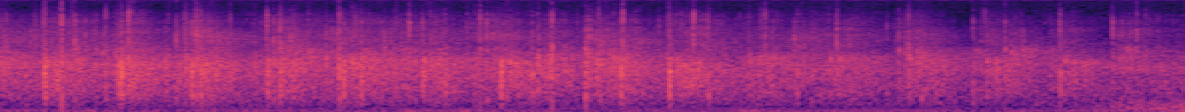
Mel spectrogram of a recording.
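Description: Audience applause during a radio station's community conversation on the high school dropout rate, a crowd clapping steadily with distinct individual hand claps audible throughout.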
